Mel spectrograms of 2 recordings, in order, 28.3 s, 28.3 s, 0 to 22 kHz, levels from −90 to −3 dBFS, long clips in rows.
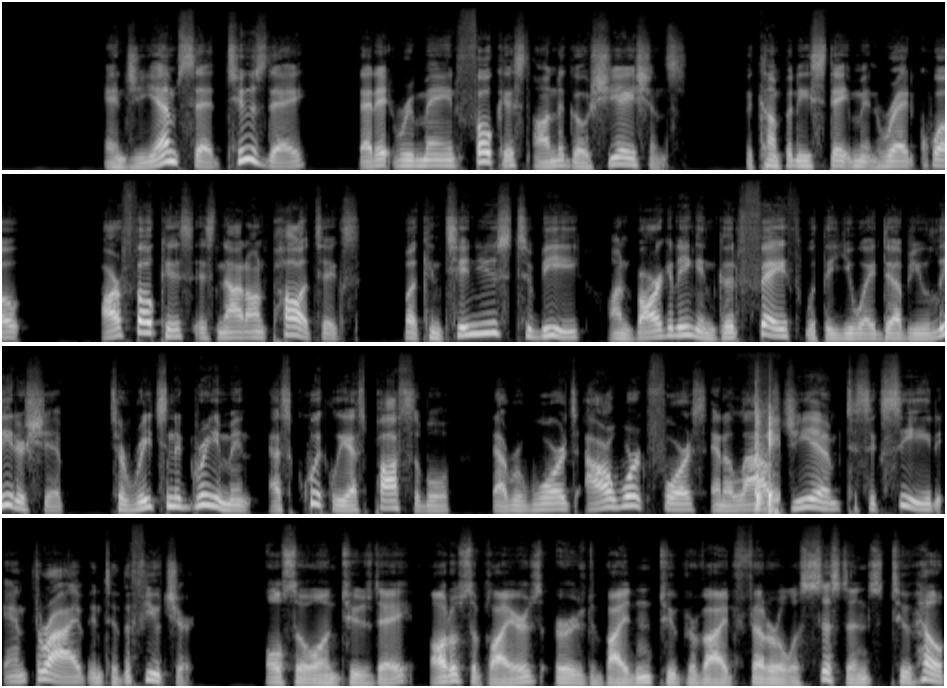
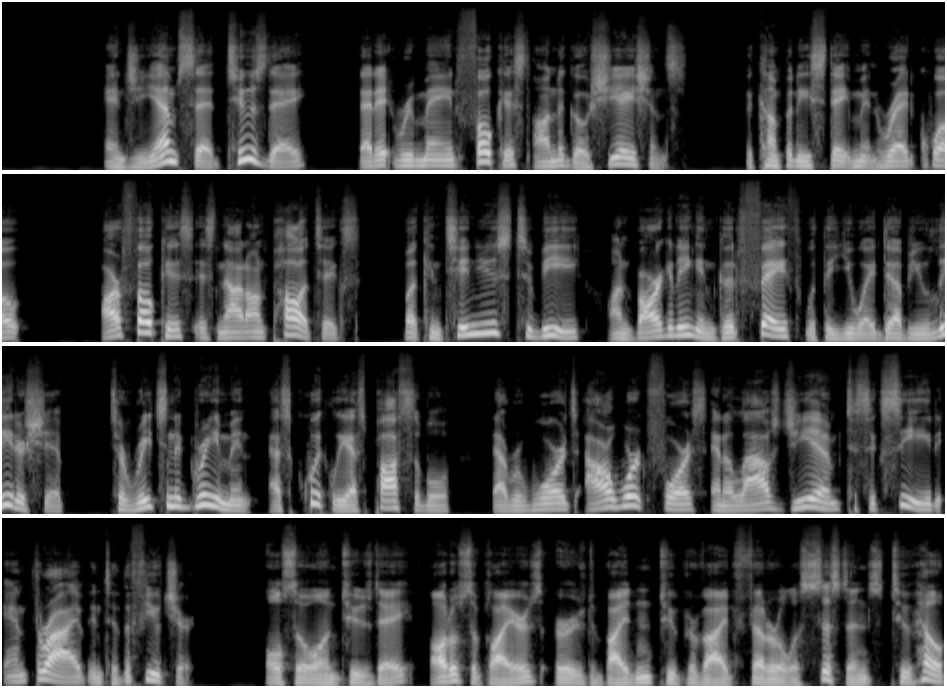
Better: second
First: footsteps; loud; at 20 s; peak 6 dB above the speech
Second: none

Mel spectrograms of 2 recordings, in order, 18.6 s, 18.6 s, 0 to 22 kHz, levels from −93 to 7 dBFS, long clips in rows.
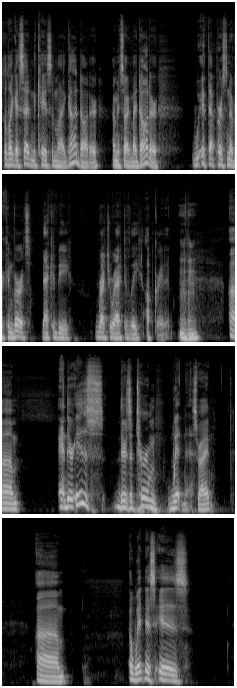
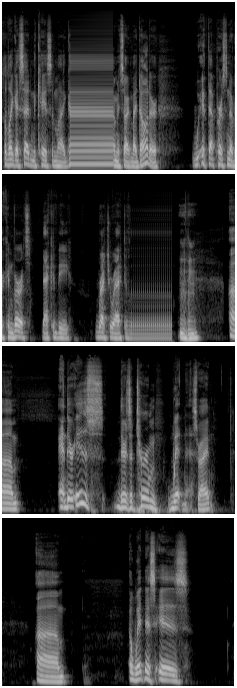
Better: first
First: none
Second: audio freezing; at 1.5 s for 1 s and at 7.5 s for 1 s

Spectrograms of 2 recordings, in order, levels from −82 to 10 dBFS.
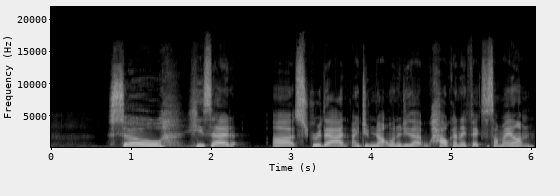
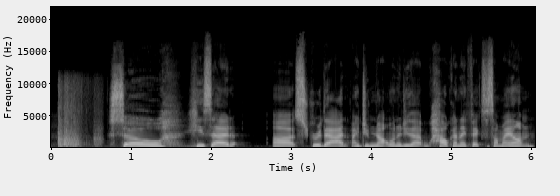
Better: first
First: none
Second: footsteps; noticeable; at the start; peak 7 dB below the speech

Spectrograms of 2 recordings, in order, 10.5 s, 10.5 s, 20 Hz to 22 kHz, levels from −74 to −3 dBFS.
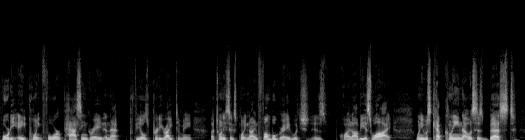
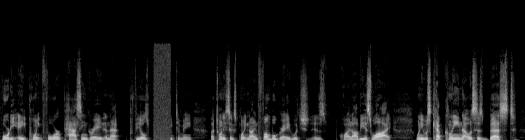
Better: first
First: none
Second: audio cutting out; filled with static; at 3 s

